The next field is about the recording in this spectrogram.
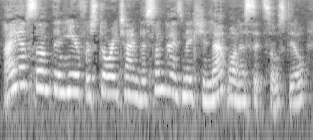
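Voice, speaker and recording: A woman presenting storytime for young children, singing and reading aloud in an animated, sing-song way that coaxes them to join in. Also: high-pitched, fast. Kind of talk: interactive preschool storytime, singing and read-aloud.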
